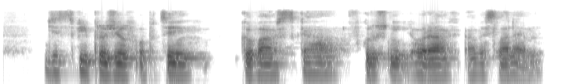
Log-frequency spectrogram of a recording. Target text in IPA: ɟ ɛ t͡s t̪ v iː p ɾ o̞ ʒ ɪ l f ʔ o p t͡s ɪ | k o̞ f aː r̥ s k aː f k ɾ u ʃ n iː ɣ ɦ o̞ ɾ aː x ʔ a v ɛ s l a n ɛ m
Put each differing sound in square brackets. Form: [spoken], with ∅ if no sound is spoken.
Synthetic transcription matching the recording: ɟ ɛ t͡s t̪ v iː p ɾ o̞ ʒ ɪ l f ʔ o p t͡s ɪ | k o̞ [v] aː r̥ s k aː f k ɾ u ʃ n iː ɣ ɦ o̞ ɾ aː x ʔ a v ɛ s l a n ɛ m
